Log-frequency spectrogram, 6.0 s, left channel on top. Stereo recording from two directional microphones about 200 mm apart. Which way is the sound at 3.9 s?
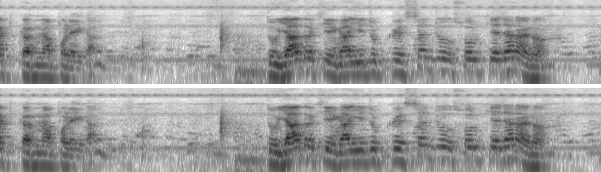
25° left (ahead or behind).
